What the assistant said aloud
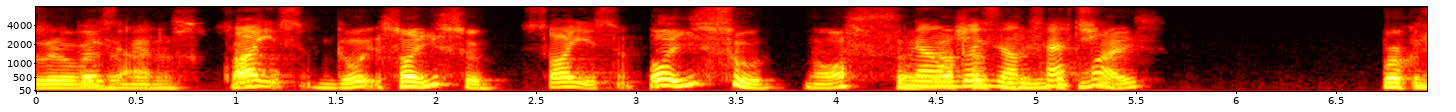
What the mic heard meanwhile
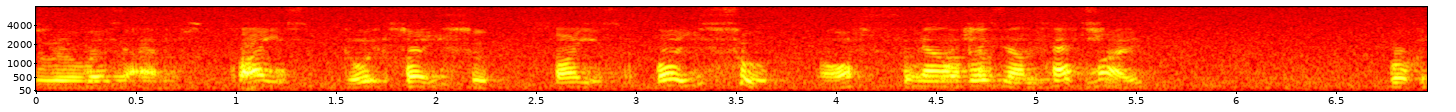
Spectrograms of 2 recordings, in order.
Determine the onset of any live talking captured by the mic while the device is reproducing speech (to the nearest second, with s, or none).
none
